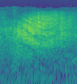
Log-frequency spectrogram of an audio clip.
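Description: A mortar shell bursts in the Brothers in Arms video game, a short loud broadband boom lasting under a second.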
